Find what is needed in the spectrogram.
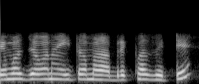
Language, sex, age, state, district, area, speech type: Marathi, female, 18-30, Maharashtra, Washim, rural, conversation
